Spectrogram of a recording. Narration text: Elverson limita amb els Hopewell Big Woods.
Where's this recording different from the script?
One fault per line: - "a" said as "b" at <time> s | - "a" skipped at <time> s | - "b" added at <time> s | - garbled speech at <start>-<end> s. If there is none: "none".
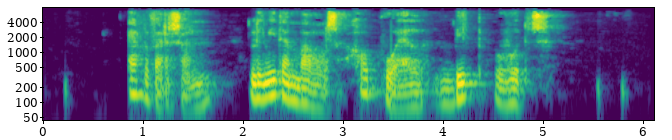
none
